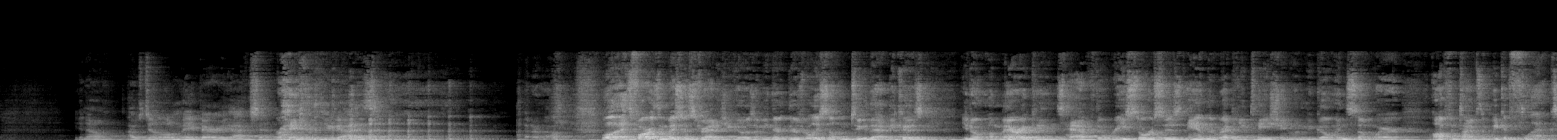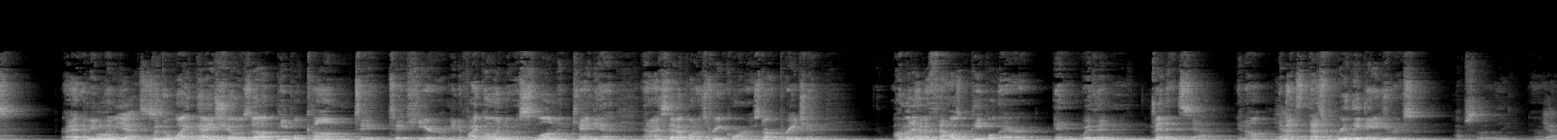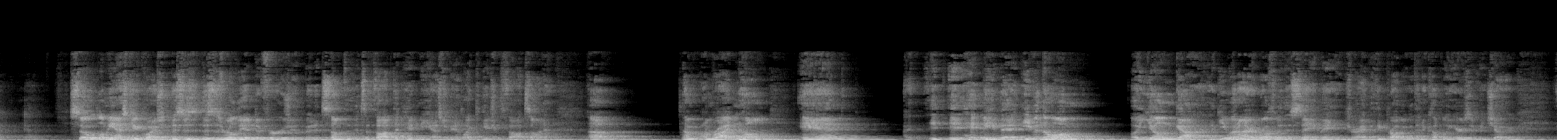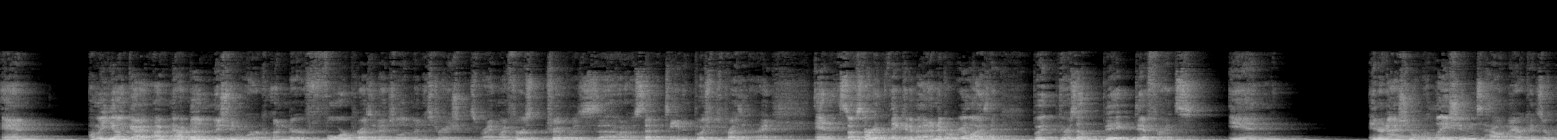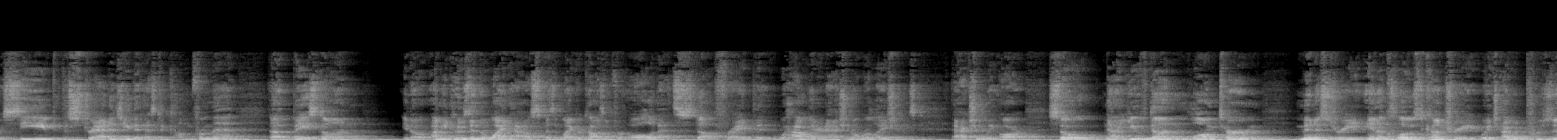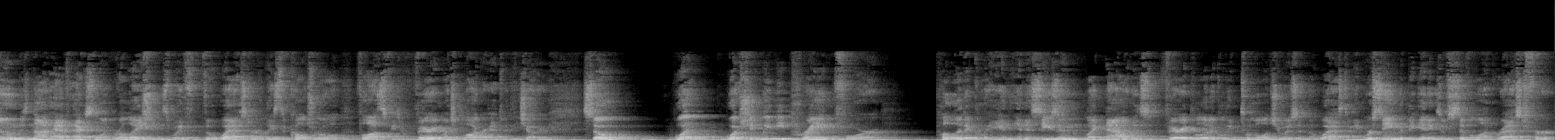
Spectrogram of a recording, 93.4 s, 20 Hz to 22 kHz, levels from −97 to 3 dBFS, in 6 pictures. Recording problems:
off-mic speech; far
room echo; noticeable; dies away in 0.9 s
echo of what is said; faint; throughout; 90 ms later, 20 dB below the speech

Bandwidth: 14 kHz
